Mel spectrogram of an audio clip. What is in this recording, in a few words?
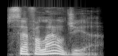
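"cephalalgia", British English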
